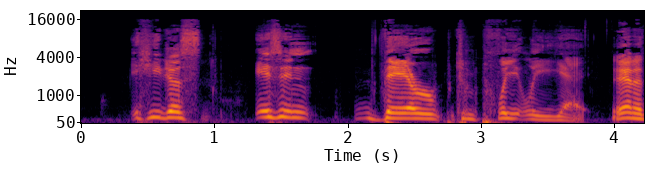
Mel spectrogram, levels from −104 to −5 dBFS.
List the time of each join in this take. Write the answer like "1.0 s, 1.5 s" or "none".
none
